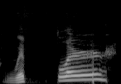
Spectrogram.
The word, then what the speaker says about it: Wypler: We're going to be looking at Ohio State center Luke Wypler. Did I say that right? – Yes.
